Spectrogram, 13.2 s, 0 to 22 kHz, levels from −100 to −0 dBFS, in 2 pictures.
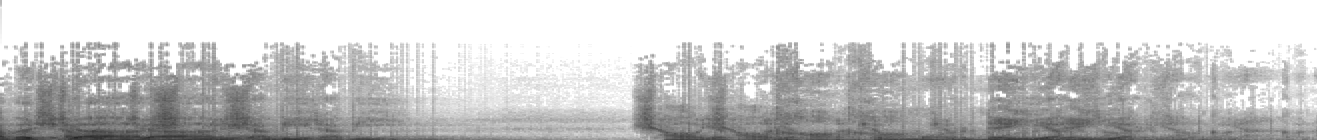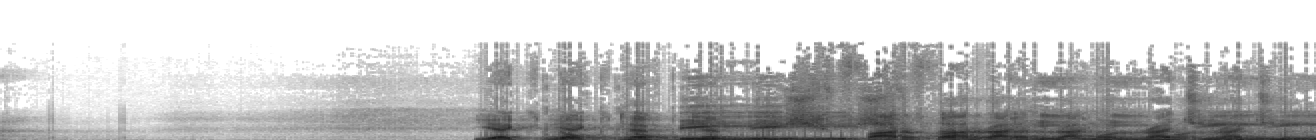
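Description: From start to finish, the sound is heard twice. A doubled audio track sits under the original, trailing by about 0.3 s. The late copy is roughly 5 dB quieter but carries the full frequency range. It has no decay and no room colour, so it reads as a clean, detached repeat rather than an echo. The likely cause is a second capture through a slower path being mixed back in.

A block size mismatch (padded) also runs through the whole clip. One stage writes shorter blocks than the next one reads, which fits 1024-sample blocks being written. The leftover space in each block is filled with silence. Those tiny gaps repeat at 38.3 Hz, producing a steady low buzz. The padding also stretches the audio, so it plays at 0.889 times normal speed while the timbre stays the same.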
